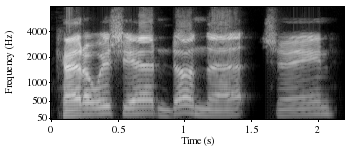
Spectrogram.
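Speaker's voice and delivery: high, projected voice of a man below; Howard. Acted. Howard to Shane from down below, high calling voice. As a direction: call up regretfully from cover.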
